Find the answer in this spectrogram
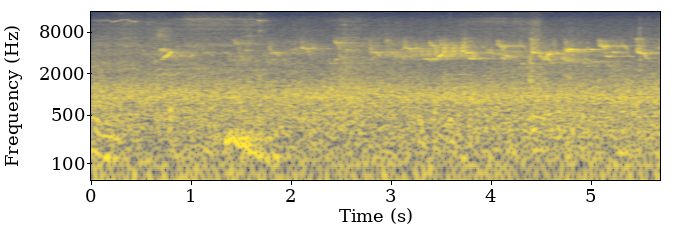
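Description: Outdoor ambience with a small bird singing short, high chirping notes that come thick and fast from about two seconds in, over a steady background hiss.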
